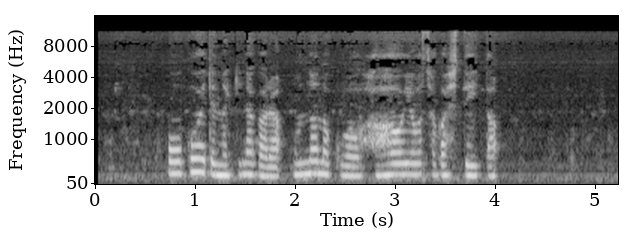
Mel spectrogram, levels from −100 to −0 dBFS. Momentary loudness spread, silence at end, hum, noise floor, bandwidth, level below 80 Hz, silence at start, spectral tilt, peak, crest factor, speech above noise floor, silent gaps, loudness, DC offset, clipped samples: 6 LU; 1.2 s; none; -49 dBFS; 11.5 kHz; -58 dBFS; 0.15 s; -5 dB/octave; -6 dBFS; 14 dB; 30 dB; none; -19 LUFS; under 0.1%; under 0.1%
